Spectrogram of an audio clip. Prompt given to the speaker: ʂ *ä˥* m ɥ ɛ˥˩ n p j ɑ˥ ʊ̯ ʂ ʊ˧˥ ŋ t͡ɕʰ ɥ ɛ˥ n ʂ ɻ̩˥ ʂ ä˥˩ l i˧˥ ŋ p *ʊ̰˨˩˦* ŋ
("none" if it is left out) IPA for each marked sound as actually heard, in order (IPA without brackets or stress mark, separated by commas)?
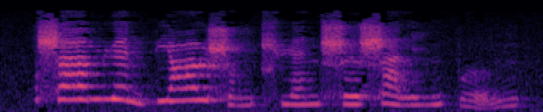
ä˥, ʊ̰˨˩˦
